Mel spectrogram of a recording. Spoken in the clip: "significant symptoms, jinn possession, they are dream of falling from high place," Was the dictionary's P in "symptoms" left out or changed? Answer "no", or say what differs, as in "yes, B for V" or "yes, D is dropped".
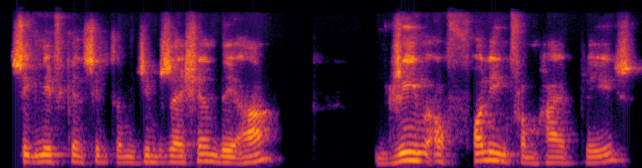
yes, P is dropped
